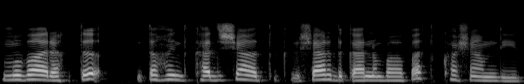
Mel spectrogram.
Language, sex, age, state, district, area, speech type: Kashmiri, female, 30-45, Jammu and Kashmir, Ganderbal, rural, read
